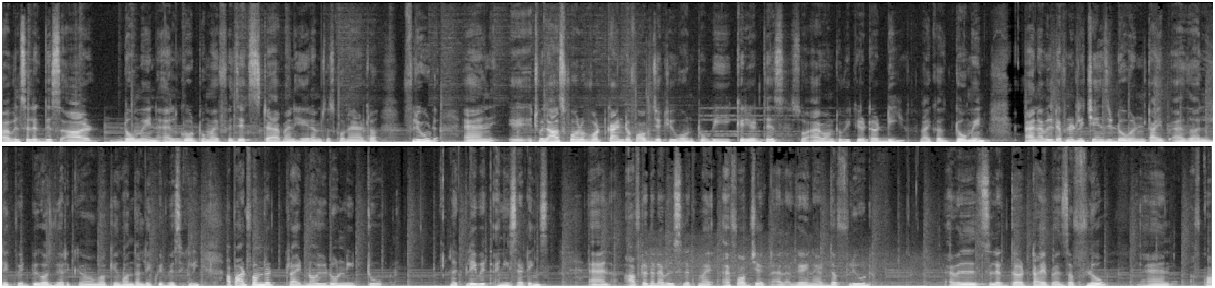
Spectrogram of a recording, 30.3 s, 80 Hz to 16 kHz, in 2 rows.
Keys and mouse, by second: 1.5 click, 2.3 click, 2.5 click, 4.4 click, 9.6-11.0 drag, 14.2-15.3 drag, 24.7 click, 26.6-28.5 drag.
